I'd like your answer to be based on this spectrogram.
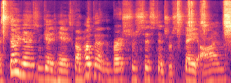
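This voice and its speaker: Audible room echo surrounds a man speaking very fast at a fairly high pitch with ordinary pitch variation. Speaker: toy reviewer. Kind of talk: unboxing and battle commentary. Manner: animated.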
